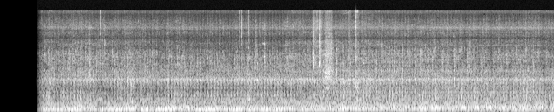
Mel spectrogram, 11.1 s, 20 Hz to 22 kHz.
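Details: Mitsubishi T120SS fuel-injected engine with hard starting, brebet (stuttering) and high fuel consumption: low uneven lumpy idle with occasional stumbles, a misfire of unknown cause.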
